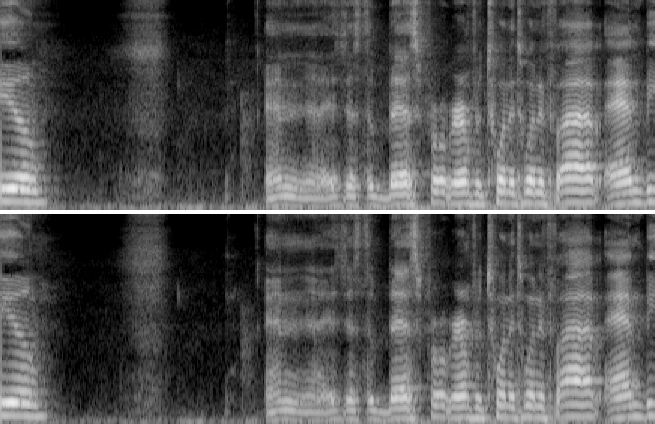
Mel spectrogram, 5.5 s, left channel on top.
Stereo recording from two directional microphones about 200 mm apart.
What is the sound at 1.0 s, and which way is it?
Cat, 25° right (ahead or behind).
